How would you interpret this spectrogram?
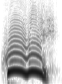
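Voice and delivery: high, drawn-out whoo-wee; high whooping exclamation. Real, not acted. Sports host marvels at a ball sailing downfield, high whoop. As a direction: let out a high whistle-like whoop.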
